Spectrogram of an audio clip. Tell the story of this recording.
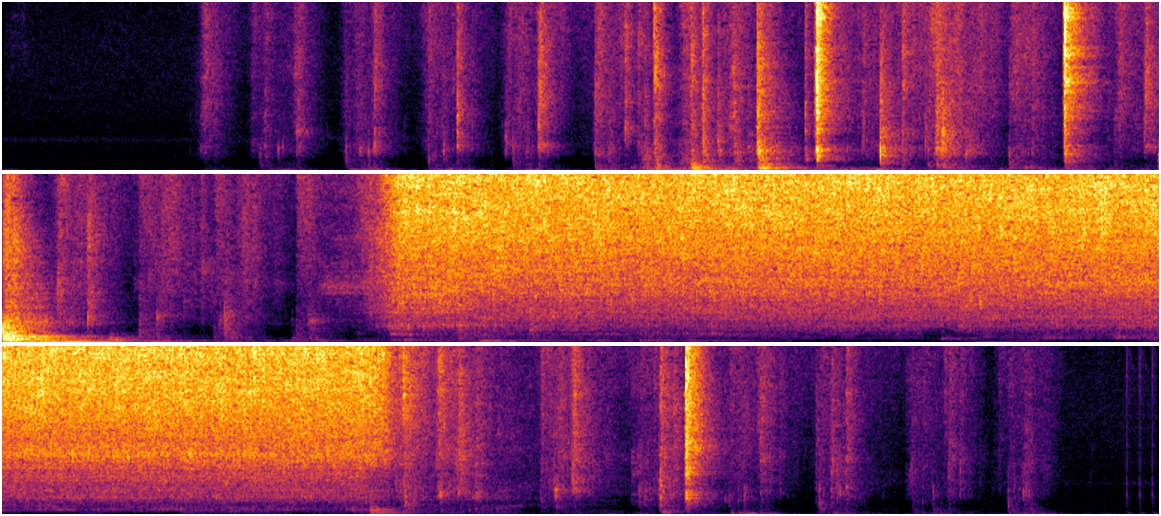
I held the phone while entering the bathroom. I toggled the light switch at the beginning of the scene. I then walked to the sink and turned on the water. The footsteps and running water occur in close succession.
